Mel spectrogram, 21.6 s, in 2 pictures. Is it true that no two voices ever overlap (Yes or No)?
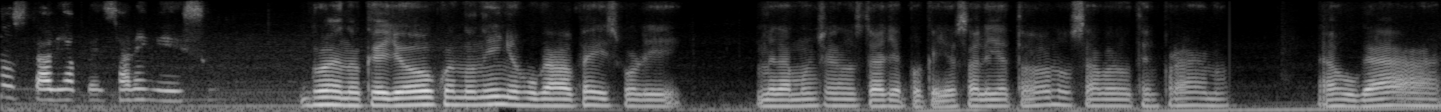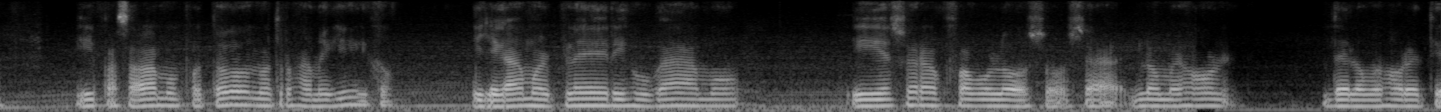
Yes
